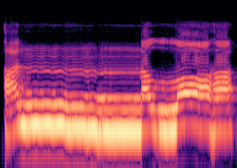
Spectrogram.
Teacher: نون کے اوپر شد غنہ کریں گے 1 الف کی مقدار۔ یاد رکھیے گا قرآن پاک پڑھتے ہوئے نون کے اوپر یا میم کے اوپر شد ہو تو وہاں غنہ کیا جاتا ہے، نون مشدد کا اور میم مشدد کا۔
